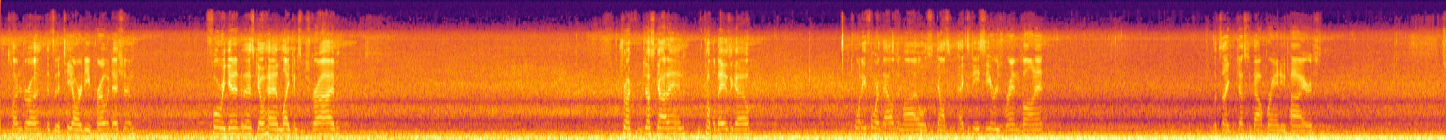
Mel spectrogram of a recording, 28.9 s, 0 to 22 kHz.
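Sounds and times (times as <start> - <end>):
steady low rumble: 0.0 - 28.9
truck engine idling: 0.0 - 28.9.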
